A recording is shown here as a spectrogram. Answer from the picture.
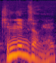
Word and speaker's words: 길림: 김원봉과 윤세주와 1919년에 만주 길림성의 지린 시에서 의열단을 만듭니다 학생들이 저한테 물어봐요 선생님 어떤 시험에서 지인으로 나온다 어떤 길림으로 나온다이 왜 그런 거예요 지린이 길림 있니다 우리 식으로 발음한 거죠 베이징 북경 하듯이요 자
